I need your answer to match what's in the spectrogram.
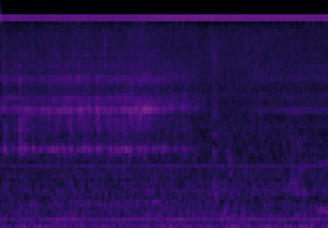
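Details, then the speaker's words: Record changer's small motor running with a steady howl and thin high tones over a low rumble; the motor bearings are noisy. "the bearings are noisy on this motor. I'm going to have to get into that motor."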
